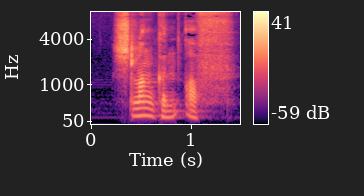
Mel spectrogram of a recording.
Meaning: inflection of afslanken: 1. plural present indicative 2. plural present subjunctive
- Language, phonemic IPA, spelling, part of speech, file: Dutch, /ˈslɑŋkə(n) ˈɑf/, slanken af, verb, Nl-slanken af.ogg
